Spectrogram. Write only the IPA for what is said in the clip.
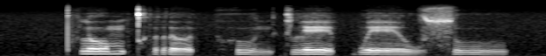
pʰ l o˥˩ m kʰ r ɤː˨˩ t̚ h u˨˩ n k l eː˨˩ p̚ w eː˨˩ w s uː˧

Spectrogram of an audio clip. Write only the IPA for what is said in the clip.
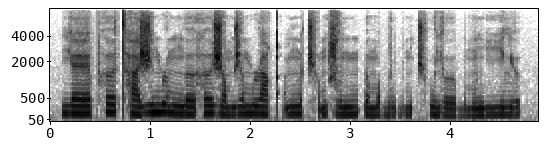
j ɛː pʰ əː tʰ a ʒ i m ɹ ə m ŋ əː h əː ʒ ɒ m ʒ əː m ɹ a qʼ ḭ m n ɔ t͡ʃʰ ə̰ m ɕ u n u m ʔ ə m ɒ b u b ə m t͡ʃʰ u j ɵː b ɒ m ŋ iː lʲ ɵ

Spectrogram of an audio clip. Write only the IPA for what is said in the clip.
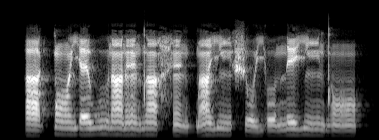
a˨ k͡p ɔ̃˧ j ɛ˧ w u˧ ɾ ã˧ ɾ ɛ̃˧ d ã˧ h ɛ̃˨ ɡ͡b ã˨˦ j ĩ˧ ʃ o˨ j o˧ n e˦ j ĩ˧ d ɔ̃˧

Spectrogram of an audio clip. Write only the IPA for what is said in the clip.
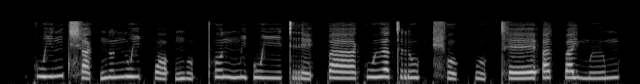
k w i˦˥ n t͡ɕʰ a˨˩ k̚ n u˦˥ n w i˥˩ ʔ p ɔ˨˩ ʔ ŋ u˨˩ ʔ pʰ o˥˩ n m i˥˩ ʔ w iː˧ t r e˨˩ ʔ p aː˧ k w ɯ˥˩ a̯ t r u˦˥ ʔ t͡ɕʰ o˨˩ k̚ p u˨˩ ʔ tʰ ɛː˦˥ ʔ a˥˩ t̚ p a˥˩ j m ɯː˦˥ m

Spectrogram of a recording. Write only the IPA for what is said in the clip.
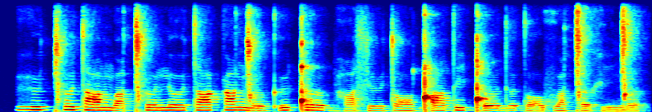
ɦ ʉ˧ ǀʰ ɵ˦ t ɑ˧ ŋʷ ɑ˨ ǀʰ ɵ˧ n ɵː˦˨ t ɑ˦ k ɑ˦ ŋ͡ǀ ɵː˨ kʼ ʉ˦ ǃ ɵː˦˨ bʱ ɑ˨ s ʉː˧ t ɔː˧ ǃʼ ɑ˦ t̪ i˦ ǃʼ ɵː˦ d̪ ɵ˦ t̪ ɔː˨ xʷ ɑ˦ ǀ ə˧ x i˨ ŋ͡ǀ ə˦

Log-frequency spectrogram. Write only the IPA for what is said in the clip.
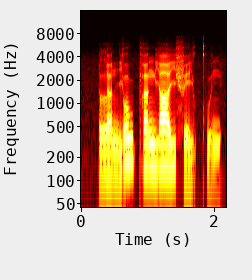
l ɐ˨ n j o˥ w pʰ ɐ˥ ŋ j aː˥ j f e˨˥ j kʷʰ ɪ˨˩ ŋ

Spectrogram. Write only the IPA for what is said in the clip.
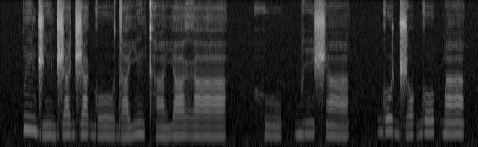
p ĩ˦ d͡ʒ ĩ˨ d͡ʒ a˦ d͡ʒ a˦ ɡ oː˨ d a˨ j ĩ˦ kʰ ã˨ j a˦ ɣ aː˦ | h u˨ | b i˨ ʃ ã˨ | ɡ o˦ d͡ʒ ɔ˨ ɡ o˦ ɡ͡b ã˦

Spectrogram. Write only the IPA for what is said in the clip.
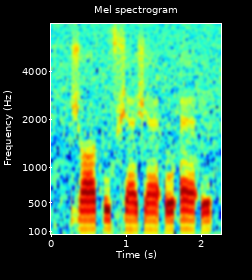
ʒ ɒː θ uː sʲ ʃ æː ʃ æː ʔ o ʔ æː ʔ e

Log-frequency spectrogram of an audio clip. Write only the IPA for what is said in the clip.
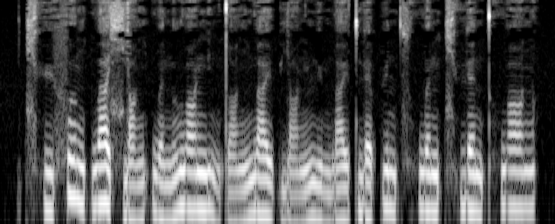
t͡ɕʰ y˧˥ f ɤ˥˧ ŋ p w ä˥˩ ɕ j ɑ˧˥ ŋ p w ə˧˥ n l w ɑ˥ ŋ i˨˩ ŋ t̪ ɑ˧˥ ŋ n̪ w a˥˩ ɪ̯ p j ɑ˧˥ ŋ n̪ y˨˩ m w a˧˥ ɪ̯ t̪ ɥ ɛ˧˥ p y˥˩ n t͡sʰ w ə˥ n t͡ɕʰ ɥ ɛ˥˩ n t̪ʰ w ɑ˥ ŋ

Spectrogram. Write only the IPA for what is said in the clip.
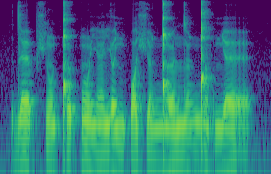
d ɛː p ç õ ǃ ɵ p õ j ɛ̃ j ə ɲ p ɒ ç œ ŋ͡ǃ œ n d œ̃ ŋ͡ǃ ə̃ p ɲ ɛː

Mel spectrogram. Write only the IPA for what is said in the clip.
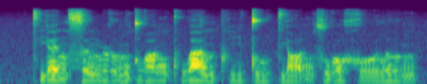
t̪ʰ j ɛ˥˨ n s ə˨˦ n ɻ ɤ˨˦ ŋ t̪ w ɑ˦ ŋ pʰ w a˥˨ n pʰ i˨˦ t̪ u˨˦ t̪ j ɑ̰˨˩ ŋ s w ɔ˥˨ x o˨˦ ʊ̯ l ɤ˥˨ ŋ

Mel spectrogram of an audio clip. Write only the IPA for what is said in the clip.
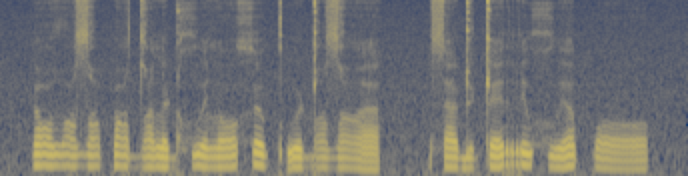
œ ðˤ ə zˤ i p ɛ dˤ œ l ə ɖ xʷ ɛ l ɔ x œ kʷʼ œ ɖ ɛ zˤ a | s a ɖ e ʈ ɛ r e xʷ e ɐ̯ p ɔ

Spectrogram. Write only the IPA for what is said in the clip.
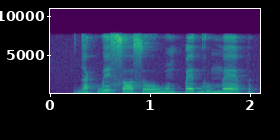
d a˨ k w e˦ s ɔ˧ s oː˨ w ũ˧ k͡p ɛ˧ ɡ u˧ m ɛ˦˨ p

